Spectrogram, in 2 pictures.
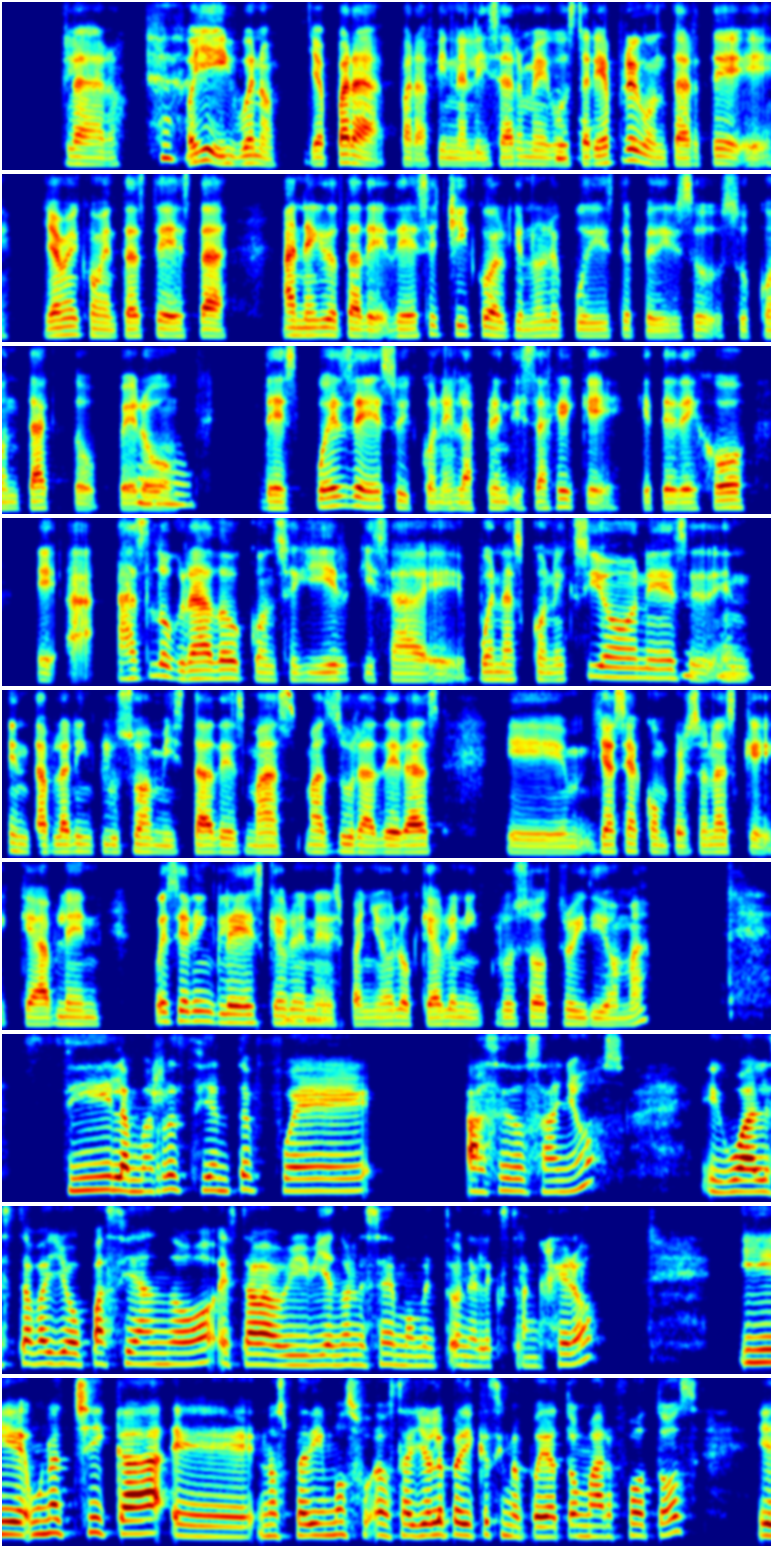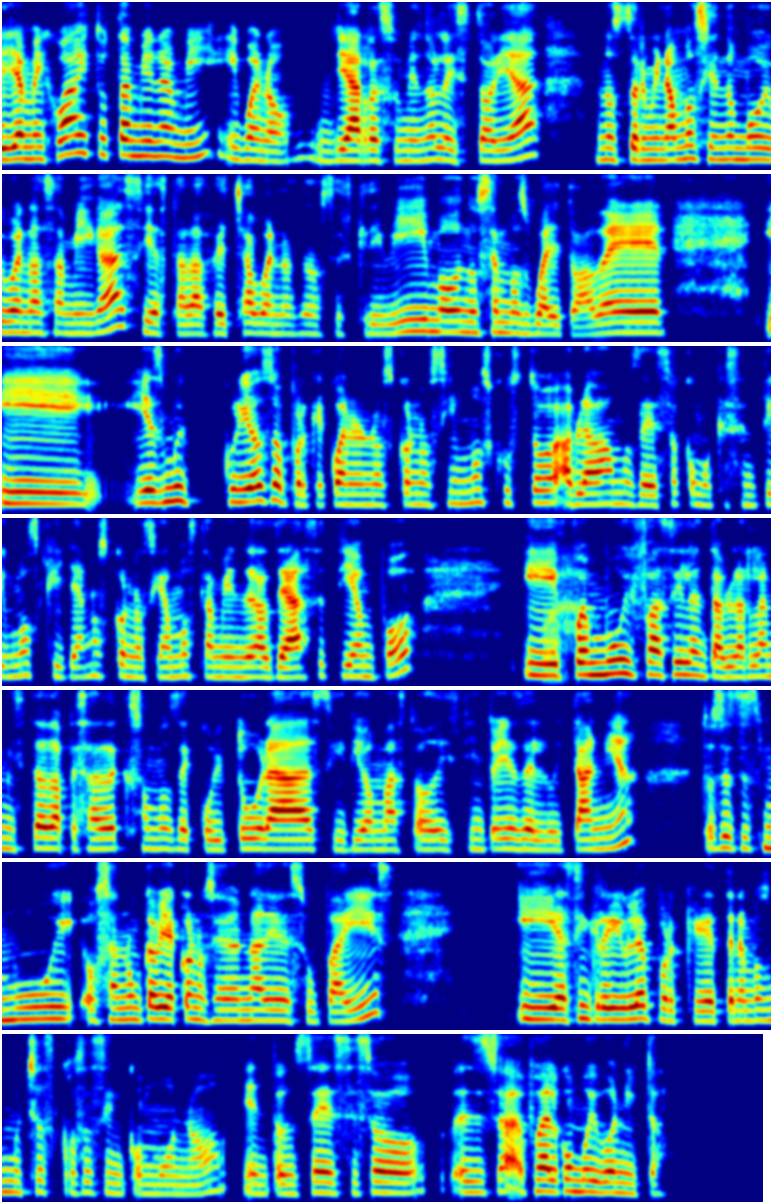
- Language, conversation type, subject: Spanish, podcast, ¿Qué consejos tienes para hacer amigos viajando solo?
- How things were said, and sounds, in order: chuckle; "Lituania" said as "Luitania"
